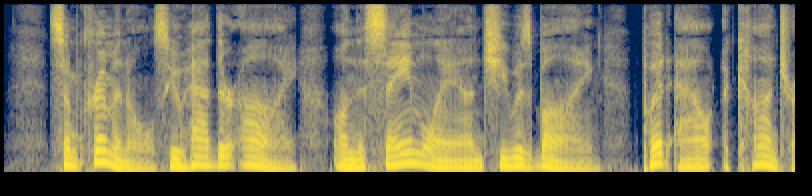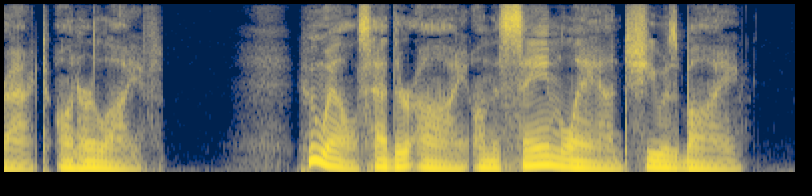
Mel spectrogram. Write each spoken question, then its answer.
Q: Who else had their eye on the same land she was buying?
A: Some criminals had their eye on the same land she was buying.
